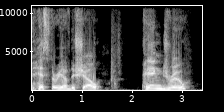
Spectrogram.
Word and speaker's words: Zhu: of the show ping Drew it's spelled Zhu but it's pronounced just like just like my nickname for Andrew and Vince's middle name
